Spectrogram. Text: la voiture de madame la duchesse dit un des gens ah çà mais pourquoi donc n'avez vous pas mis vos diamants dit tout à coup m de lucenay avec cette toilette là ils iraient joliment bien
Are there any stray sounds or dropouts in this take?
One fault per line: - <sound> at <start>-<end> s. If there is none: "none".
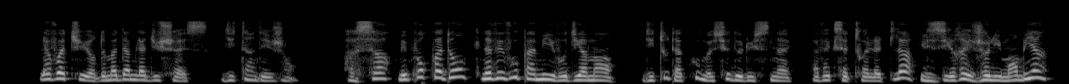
none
